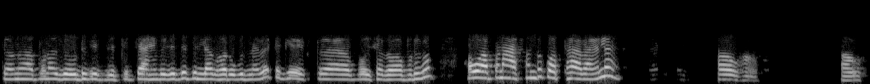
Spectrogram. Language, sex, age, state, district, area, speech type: Odia, female, 60+, Odisha, Jajpur, rural, conversation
